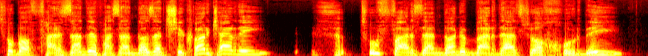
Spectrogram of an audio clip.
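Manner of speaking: high, scornful, scoffing, mocking, laughing ridicule. Reading a story, Algamish answers the narrator's spending: mocking laugh. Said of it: "با خندهٔ تمسخرآمیزی گفت".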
